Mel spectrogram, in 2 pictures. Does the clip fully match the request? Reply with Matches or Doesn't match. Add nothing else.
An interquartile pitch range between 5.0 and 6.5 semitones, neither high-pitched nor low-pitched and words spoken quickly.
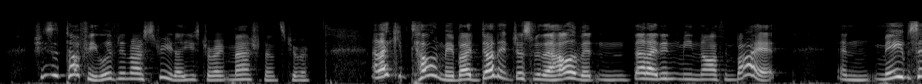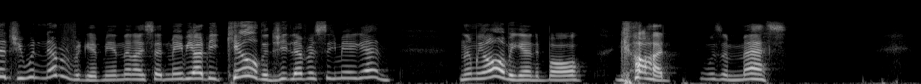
Doesn't match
